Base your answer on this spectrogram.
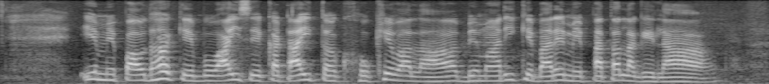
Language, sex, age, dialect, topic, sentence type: Bhojpuri, male, 18-24, Southern / Standard, agriculture, statement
